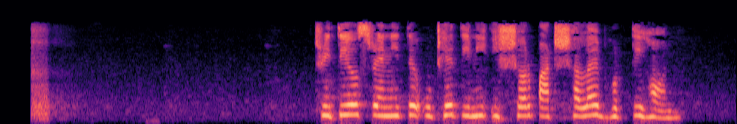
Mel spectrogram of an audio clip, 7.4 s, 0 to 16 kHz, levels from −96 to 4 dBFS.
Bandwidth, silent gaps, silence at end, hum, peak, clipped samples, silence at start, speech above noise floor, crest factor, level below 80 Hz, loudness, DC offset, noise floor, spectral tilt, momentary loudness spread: 8.2 kHz; none; 0.55 s; none; 0 dBFS; under 0.1%; 0.3 s; 46 dB; 16 dB; -60 dBFS; -14 LUFS; under 0.1%; -61 dBFS; -2 dB/octave; 19 LU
